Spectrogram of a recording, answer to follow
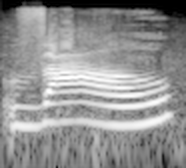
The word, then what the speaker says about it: Val: No, if you want to actually look it up, it's Val, like Valerie, 𝚘𝚘𝚒𝚗𝚒.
